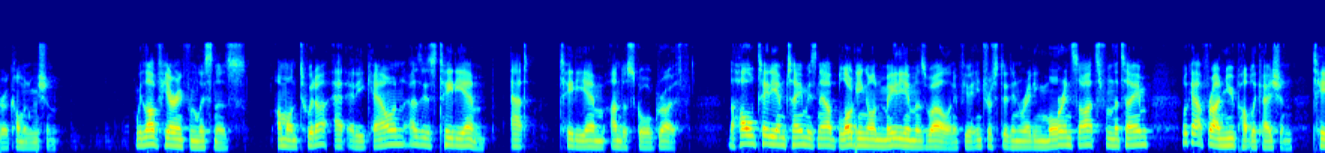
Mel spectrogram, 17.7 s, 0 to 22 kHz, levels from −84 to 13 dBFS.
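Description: Concealed Bluetooth headset packet loss breaks into this speech clip at 0.45 to 0.49 s, 5.29 s, 11.37 to 11.40 s, 14.03 to 14.09 s and 16.63 to 16.66 s, with gaps of 37.5, 15, 22.5, 60 and 30 ms. Packets dropped on the headset link, and the receiver filled each gap by repeating the closest-matching piece of the audio just before it. The 60 ms patch at 14.03 s sounds as a held, buzzy tone, ending in a slight warble as the real signal resumes, while the wideband mSBC link carries the sound up to 8 kHz.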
